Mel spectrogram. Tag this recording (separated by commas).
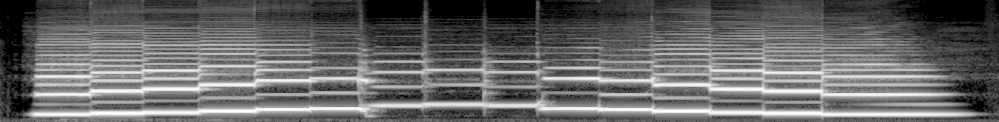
Wind instrument, Musical instrument, Music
